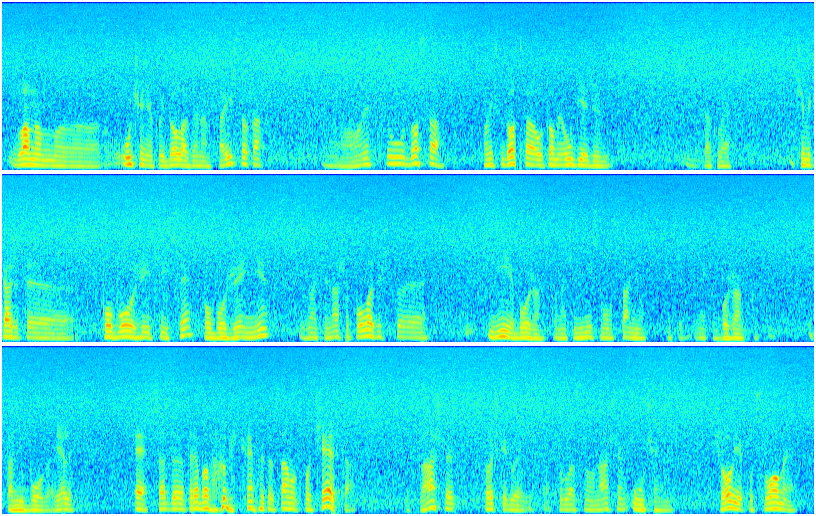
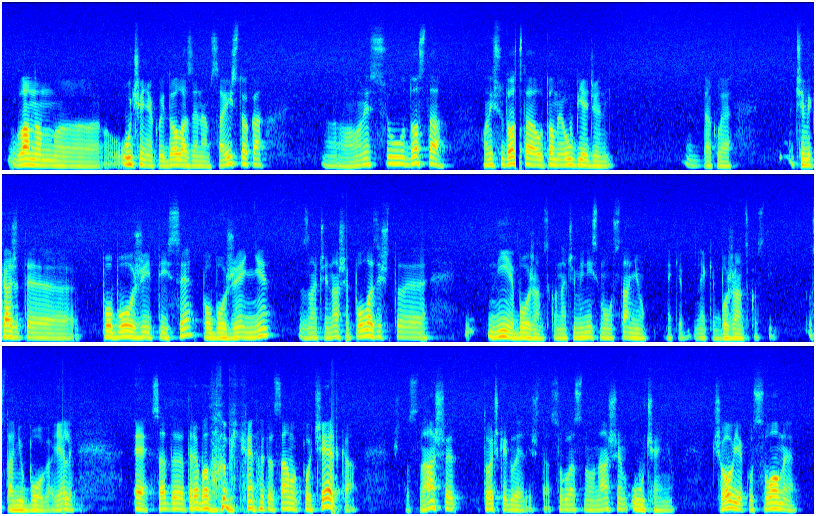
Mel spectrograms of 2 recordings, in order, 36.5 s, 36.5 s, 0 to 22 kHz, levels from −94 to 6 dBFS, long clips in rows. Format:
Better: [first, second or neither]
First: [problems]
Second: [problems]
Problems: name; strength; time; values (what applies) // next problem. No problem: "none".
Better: second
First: hiss; loud; throughout; 4 dB below the speech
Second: hiss; faint; throughout; 25 dB below the speech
